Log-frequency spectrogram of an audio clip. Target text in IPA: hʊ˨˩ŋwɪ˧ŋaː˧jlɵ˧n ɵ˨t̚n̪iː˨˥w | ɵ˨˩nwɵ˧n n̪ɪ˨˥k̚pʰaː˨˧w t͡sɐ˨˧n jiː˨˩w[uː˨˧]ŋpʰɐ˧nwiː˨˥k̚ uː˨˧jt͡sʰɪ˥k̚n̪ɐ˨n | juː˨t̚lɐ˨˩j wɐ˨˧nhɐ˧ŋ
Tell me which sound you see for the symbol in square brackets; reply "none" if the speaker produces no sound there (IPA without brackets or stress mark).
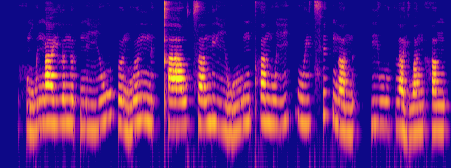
uː˨˧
